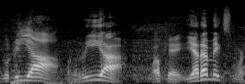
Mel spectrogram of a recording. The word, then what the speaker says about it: Riar: Riar.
